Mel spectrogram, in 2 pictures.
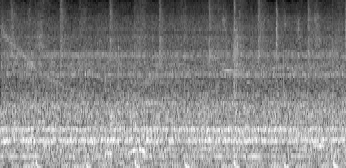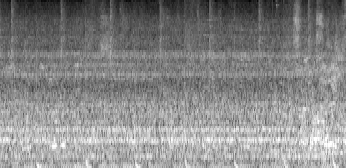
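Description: A steady, even noise, with a few faint clicks scattered through it.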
